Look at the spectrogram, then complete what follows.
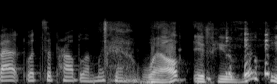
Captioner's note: laughs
